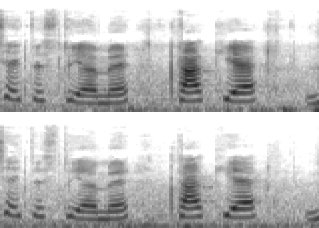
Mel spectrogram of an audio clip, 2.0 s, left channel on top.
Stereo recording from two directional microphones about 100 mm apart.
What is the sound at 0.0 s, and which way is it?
A woman's voice, 25° right (ahead or behind).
